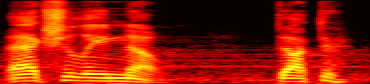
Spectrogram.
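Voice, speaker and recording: An actor playing an abrasive, short-tempered corporate boss in a video game, sarcastic and taunting. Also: male voice, medium pitch, normal speed, fairly bright tone, close to an everyday voice.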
